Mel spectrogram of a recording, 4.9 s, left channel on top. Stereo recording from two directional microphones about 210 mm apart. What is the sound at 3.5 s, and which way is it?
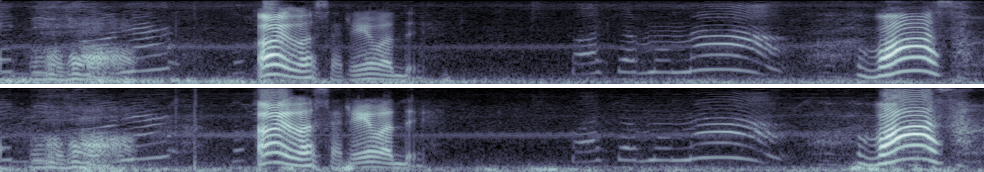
Caw, 10° right (ahead or behind).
